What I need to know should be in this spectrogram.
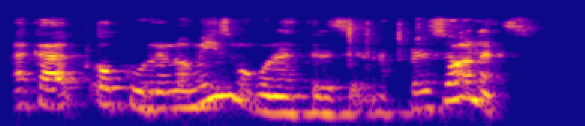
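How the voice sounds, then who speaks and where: A man teaching an online class, explaining patiently, checking in with his students and reading example sentences slowly. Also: high-pitched, big pitch swings, noisy background. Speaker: English teacher. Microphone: computer mic on a web conference. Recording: muffled web-conference audio.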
